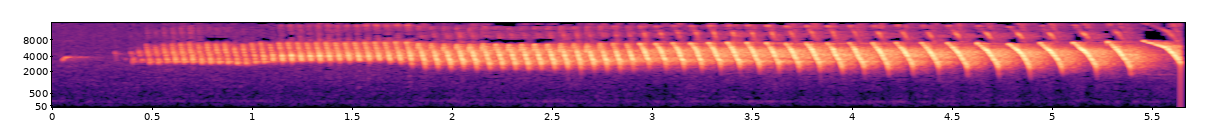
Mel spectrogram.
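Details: Training song of a canary, played to make a canary sing at once: one short note, then a long, rising-in-volume rolling trill that grows into distinct rapid pulses, continuing for several seconds.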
